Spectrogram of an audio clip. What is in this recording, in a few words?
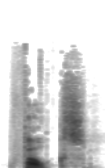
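"falx", English, British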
